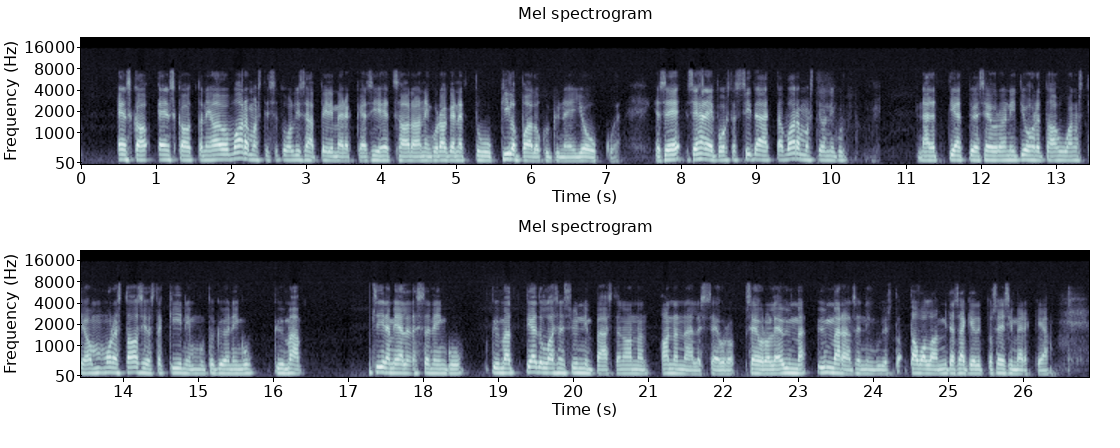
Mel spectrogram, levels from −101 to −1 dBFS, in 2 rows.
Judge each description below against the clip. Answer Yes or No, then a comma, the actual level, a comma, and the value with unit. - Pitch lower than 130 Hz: No, low, 135 Hz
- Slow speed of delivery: No, average, 150 wpm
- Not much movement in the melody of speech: Yes, narrow, 2.3 semitones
